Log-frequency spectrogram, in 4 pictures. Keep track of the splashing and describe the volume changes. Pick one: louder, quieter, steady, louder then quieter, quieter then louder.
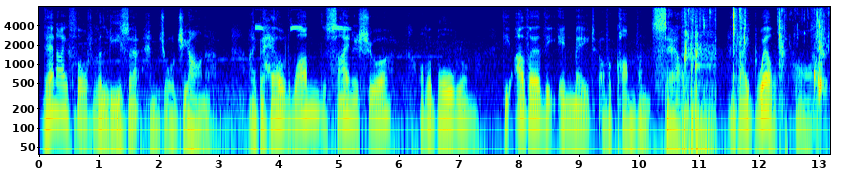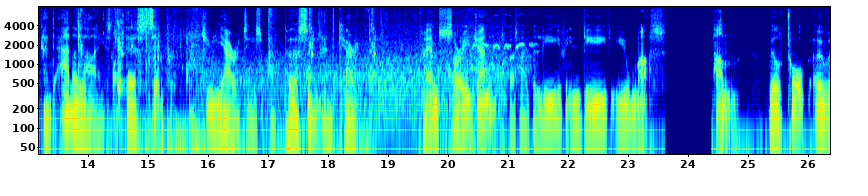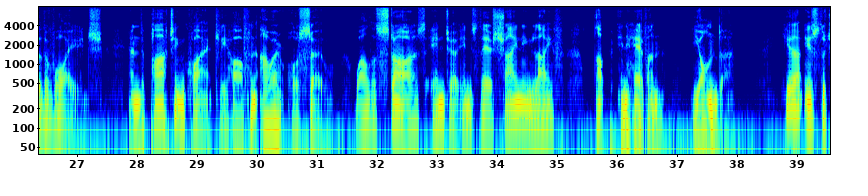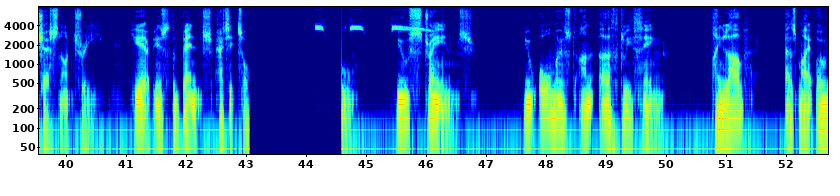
quieter.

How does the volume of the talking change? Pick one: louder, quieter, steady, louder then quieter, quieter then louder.
steady.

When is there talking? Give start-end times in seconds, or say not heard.
0.1-18.8, 19.6-23.6, 24.4-43.0, 44.5-52.6.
